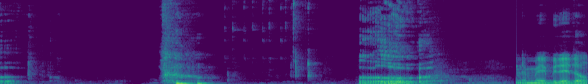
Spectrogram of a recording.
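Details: Streamer burping compilation: a couple of loud, deep, gurgling belches mixed with talking and clicking; burping.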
